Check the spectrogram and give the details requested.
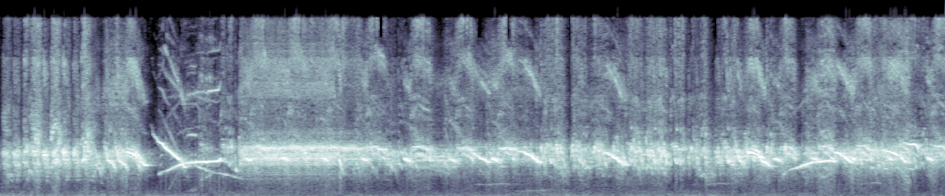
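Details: Steady chorus of sparrow chirps, many high overlapping tweets without pause, with a few sharp sliding notes near the start.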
